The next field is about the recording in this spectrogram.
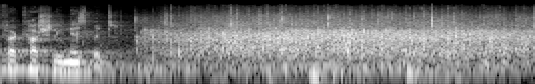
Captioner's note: audience applauding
